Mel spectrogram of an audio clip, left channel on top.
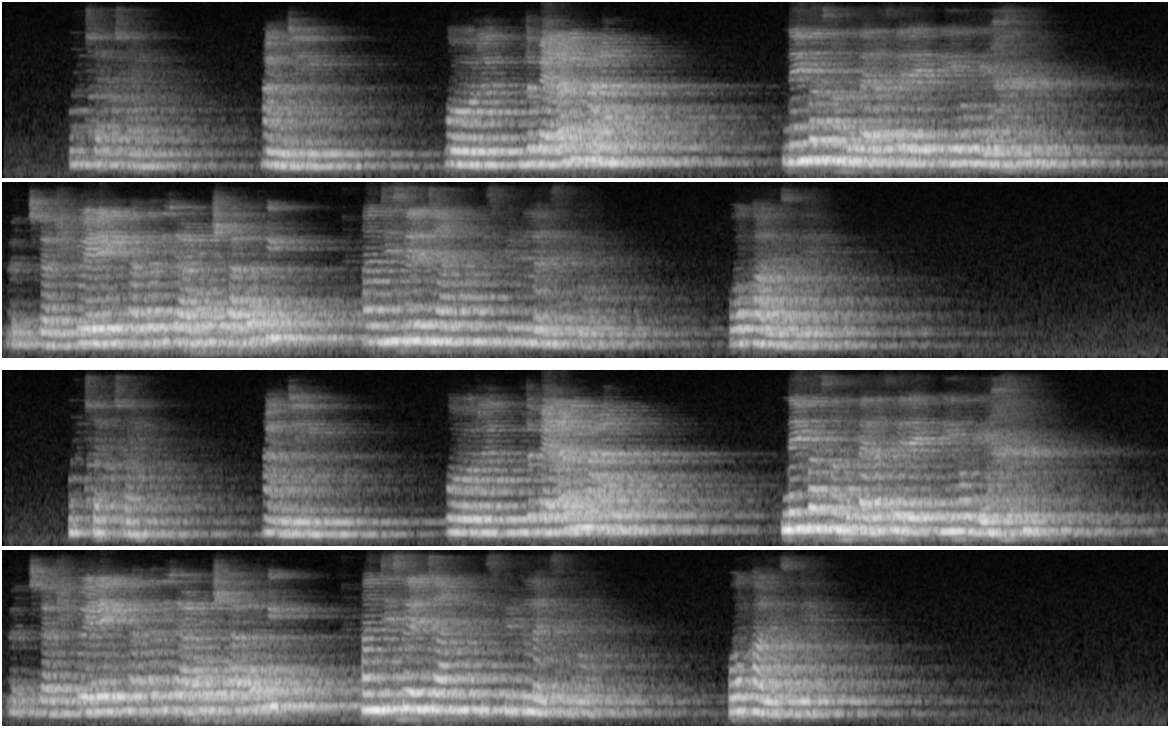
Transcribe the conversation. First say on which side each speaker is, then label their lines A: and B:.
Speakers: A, on the right; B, on the left.
A: ਅੱਛਾ-ਅੱਛਾ
B: ਹਾਂਜੀ ਹੋਰ ਦੁਪੈਰਾ ਨੀ ਖਾਣਾ?
A: ਨਈ ਬਸ ਹੁਣ ਦੁਪੈਰਾ ਸਵੇਰੇ ਇੱਕ ਈ ਹੋ ਗਿਆ।
B: ਅੱਛਾ ਜੀ ਸਵੇਰੇ ਕੀ ਖਾਧਾ ਸੀ ਚਾਹ ਨਾ ਕੁਛ ਖਾਧਾ ਸੀ?
A: ਹਾਂਜੀ ਸਵੇਰੇ ਚਾਹ ਆ ਨਾ ਮੈਂ ਬਿਸਕਿਟ ਲਏ ਸੀ ਦੋ। ਓ ਖਾ ਲਏ ਸੀਗੇ।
